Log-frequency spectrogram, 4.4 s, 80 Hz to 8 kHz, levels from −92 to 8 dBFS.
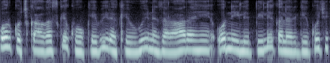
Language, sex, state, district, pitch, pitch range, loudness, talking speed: Hindi, female, Bihar, Katihar, 200 Hz, 190-220 Hz, -17 LUFS, 270 wpm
